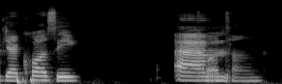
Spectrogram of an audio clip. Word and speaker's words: Kwasi Kwarteng: And she was recorded secretly saying some nasty things about our Chancellor, Kwasi Kwarteng. Is that how you say his name? Kwarteng. – Kwasi Kwarteng. Yeah, I can't see his name written anywhere right now for me too.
